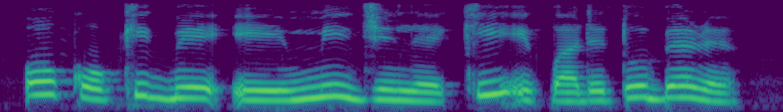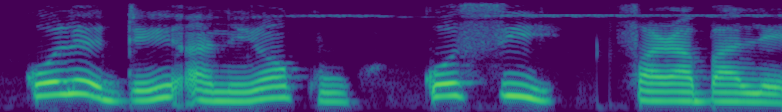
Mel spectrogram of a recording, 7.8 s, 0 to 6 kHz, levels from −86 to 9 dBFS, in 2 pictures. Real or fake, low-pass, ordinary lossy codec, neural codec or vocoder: real; 5.4 kHz; none; none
